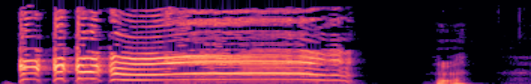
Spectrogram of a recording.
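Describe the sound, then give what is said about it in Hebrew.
A man, an animal-sound imitator performing live on Kol Chai radio, imitates a rooster crowing, loud: three quick clipped notes lead into one long, sustained crow, followed by a brief gruff vocal sound after a short pause. “מה את רוצה, תרנגול? תרנגול.”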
